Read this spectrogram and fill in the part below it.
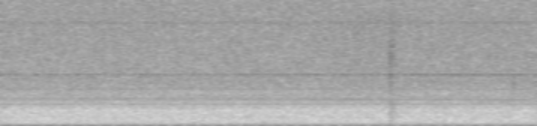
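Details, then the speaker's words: Guitar plugged into a Pedaltrain Nano+ pedalboard with no pedal switched on, idle and lightly played: steady low hum plus a high whistle and hiss, also present with the tuner on. Poor pedal power is suspected, not confirmed. "Now you can hear a humming, and there's also a whistling noise as well. Let's just play the guitar slightly. You can definitely hear that whistling coming through. That's just a clear sign of poor power."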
